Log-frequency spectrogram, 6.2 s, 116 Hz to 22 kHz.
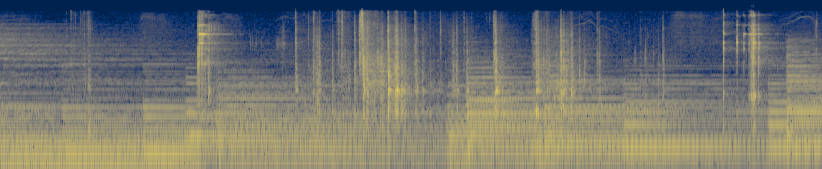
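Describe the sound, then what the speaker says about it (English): Two ice cubes drop into a hurricane glass with a sharp crack and clink, followed by a series of smaller glassy knocks and rattles as they settle, close and clear. "I will drop in 2 cubes of ice into the glass."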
